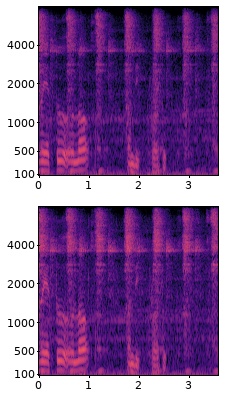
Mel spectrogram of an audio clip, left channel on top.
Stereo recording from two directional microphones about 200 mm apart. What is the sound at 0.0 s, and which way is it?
Speech, 20° right (ahead or behind).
